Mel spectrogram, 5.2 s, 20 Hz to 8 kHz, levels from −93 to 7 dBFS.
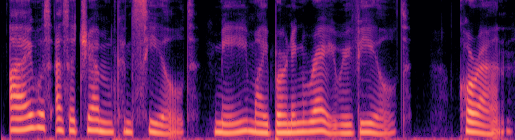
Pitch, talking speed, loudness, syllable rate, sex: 200 Hz, 140 wpm, -18 LUFS, 4.1 syllables/s, female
